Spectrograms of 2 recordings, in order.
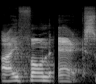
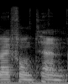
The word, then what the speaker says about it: iPhone X: and these ugly douches pronounced it iPhone X with the EC KS but it's pronounced ten ok sorry I'll pronounce that iPhone 10 I won't say iPhone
